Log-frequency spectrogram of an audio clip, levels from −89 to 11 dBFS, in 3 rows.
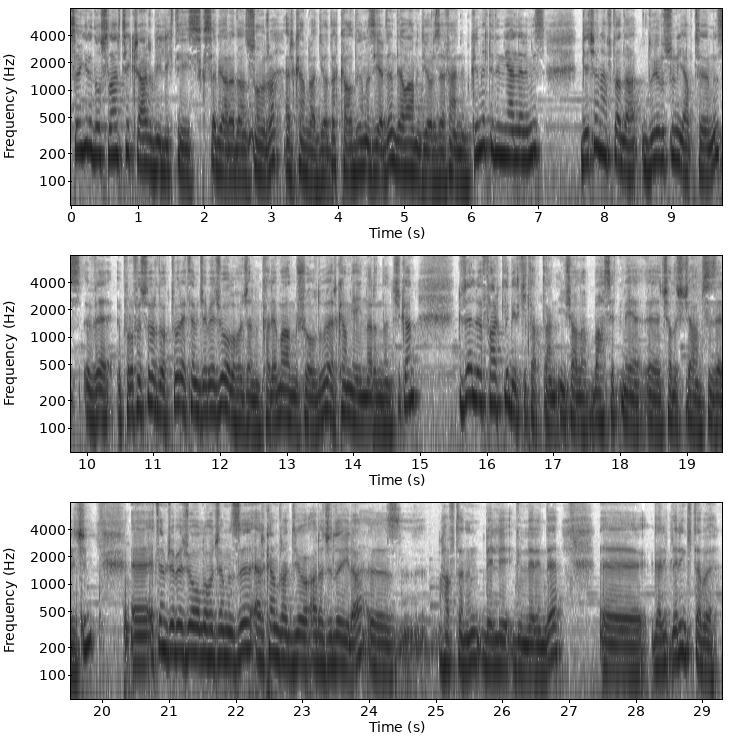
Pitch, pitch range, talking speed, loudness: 130 Hz, 115-170 Hz, 110 wpm, -10 LUFS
